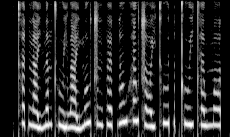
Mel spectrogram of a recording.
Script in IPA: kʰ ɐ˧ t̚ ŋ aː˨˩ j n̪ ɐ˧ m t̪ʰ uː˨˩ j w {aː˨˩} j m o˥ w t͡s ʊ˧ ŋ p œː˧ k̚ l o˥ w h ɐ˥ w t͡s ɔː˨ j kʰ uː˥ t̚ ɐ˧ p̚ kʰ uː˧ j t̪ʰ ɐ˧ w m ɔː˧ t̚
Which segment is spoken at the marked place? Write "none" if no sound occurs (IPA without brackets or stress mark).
aː˨˩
